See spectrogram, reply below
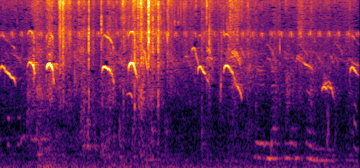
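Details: Farmed red junglefowl in Cambodia, several birds calling: a dense series of thin, falling whistled peeps overlapping with low drawn-out clucks, amid a constant low hum.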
